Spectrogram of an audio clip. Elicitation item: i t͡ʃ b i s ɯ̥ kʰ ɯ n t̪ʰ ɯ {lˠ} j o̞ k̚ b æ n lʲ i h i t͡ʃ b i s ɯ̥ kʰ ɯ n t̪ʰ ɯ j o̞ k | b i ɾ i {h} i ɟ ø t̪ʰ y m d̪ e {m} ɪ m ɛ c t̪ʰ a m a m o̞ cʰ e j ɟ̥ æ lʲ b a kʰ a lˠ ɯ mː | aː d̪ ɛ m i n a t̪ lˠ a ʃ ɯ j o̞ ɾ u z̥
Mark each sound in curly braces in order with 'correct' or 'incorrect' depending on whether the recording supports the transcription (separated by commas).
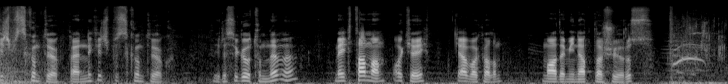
incorrect, incorrect, correct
